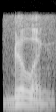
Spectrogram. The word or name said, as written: billing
